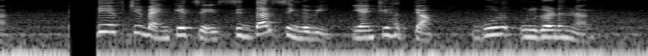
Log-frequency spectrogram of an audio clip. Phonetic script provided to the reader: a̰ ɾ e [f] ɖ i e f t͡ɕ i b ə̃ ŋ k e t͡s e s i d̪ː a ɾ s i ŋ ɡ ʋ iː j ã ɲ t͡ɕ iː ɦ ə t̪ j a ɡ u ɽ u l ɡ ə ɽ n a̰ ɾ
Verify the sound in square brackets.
correct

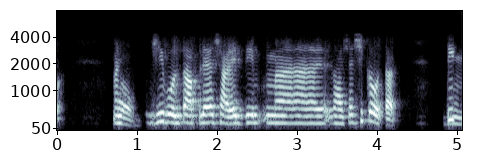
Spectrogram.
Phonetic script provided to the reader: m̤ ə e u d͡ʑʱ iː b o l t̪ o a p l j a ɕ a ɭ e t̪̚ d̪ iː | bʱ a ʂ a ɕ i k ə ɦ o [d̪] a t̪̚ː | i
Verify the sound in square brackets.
incorrect: t̪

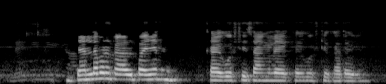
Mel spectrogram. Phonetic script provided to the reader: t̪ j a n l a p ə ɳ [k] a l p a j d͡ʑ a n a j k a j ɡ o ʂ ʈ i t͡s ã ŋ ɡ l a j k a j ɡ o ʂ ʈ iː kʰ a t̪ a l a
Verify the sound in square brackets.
correct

